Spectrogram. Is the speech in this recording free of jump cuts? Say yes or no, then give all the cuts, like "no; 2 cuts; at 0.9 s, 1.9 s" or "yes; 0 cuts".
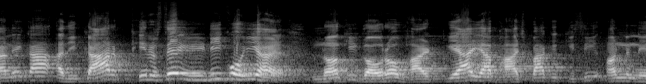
yes; 0 cuts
